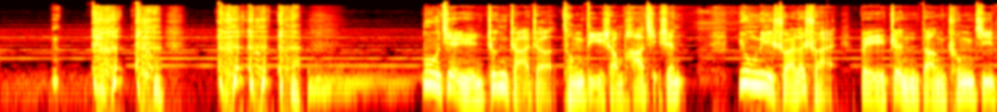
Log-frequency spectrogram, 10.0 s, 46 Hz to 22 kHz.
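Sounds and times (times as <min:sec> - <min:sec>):
speech: 0:00.5 - 0:01.7, 0:04.2 - 0:09.9
person coughing from inhaling dust and mouldy air: 0:00.9 - 0:03.4.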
